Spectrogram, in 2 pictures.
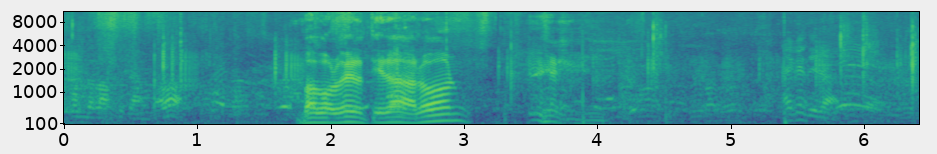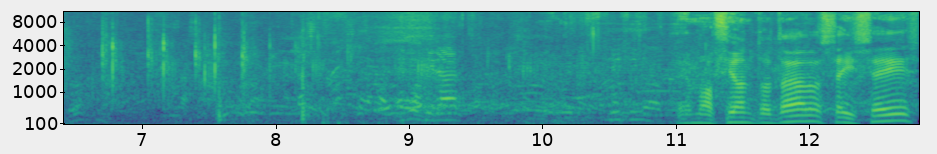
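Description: Young men talk among themselves nearby.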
